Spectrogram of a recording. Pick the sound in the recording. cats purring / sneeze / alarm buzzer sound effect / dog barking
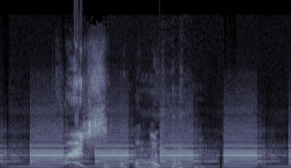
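alarm buzzer sound effect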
